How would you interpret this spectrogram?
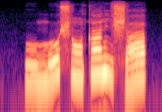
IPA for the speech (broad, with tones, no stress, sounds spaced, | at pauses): u˨ m o˨˦ ʃ ɔ̃˧ t ã˦ ɾ i˦˨ ʃ a˨˦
